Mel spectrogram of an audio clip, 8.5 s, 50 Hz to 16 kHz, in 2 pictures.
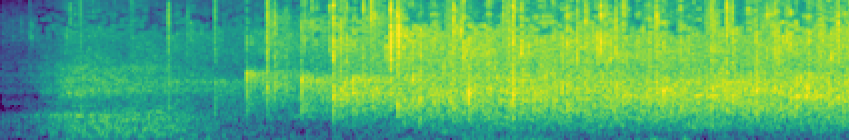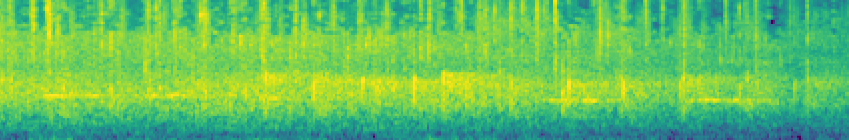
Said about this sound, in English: You must be clapping for more because I have 45 more minutes to go today.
